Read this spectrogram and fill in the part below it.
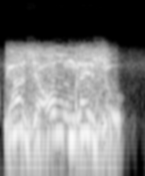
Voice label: voice message art command oneself, crew tanks serbian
